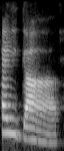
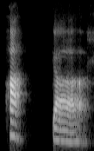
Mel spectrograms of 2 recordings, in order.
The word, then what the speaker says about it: pagar: to pay, so they say paygar, but it's not, because a is always a. It's never any different. The a, it's an a, pagar, and it's a ga,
